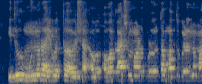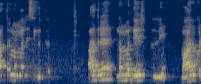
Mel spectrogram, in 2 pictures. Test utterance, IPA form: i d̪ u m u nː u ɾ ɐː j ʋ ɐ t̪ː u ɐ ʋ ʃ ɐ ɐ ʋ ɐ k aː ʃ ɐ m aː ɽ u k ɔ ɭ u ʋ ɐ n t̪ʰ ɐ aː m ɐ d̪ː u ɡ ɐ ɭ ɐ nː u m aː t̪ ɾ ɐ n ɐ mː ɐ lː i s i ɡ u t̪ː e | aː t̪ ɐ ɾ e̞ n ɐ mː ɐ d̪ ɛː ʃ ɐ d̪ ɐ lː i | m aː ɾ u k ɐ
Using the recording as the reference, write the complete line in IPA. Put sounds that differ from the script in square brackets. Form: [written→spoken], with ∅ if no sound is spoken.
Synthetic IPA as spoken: i d̪ u m u nː [u→uː] ɾ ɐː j ʋ ɐ t̪ː u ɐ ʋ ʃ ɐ ɐ ʋ ɐ k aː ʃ ɐ m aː ɽ u k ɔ ɭ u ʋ ɐ n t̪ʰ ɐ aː m ɐ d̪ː u ɡ ɐ ɭ ɐ nː u m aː t̪ ɾ ɐ n ɐ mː ɐ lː i s i ɡ u t̪ː e | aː [t̪→d̪] ɐ ɾ e̞ n ɐ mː ɐ d̪ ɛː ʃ ɐ d̪ ɐ lː i | m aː ɾ u k ɐ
